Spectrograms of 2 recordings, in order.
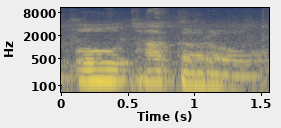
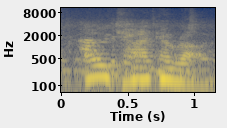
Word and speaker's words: Ōtākaro: It is pronounced Ōtākaro. Ōtākaro.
